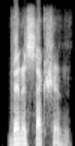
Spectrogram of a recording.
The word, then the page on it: venisection: American English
